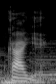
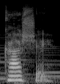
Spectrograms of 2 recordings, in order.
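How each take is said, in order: First: The ll is said like a y. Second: The ll is said like sh, Argentine style.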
